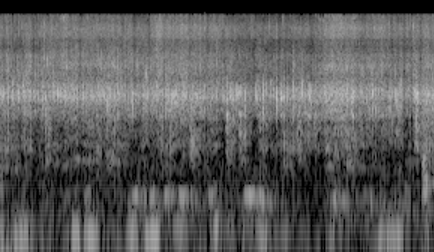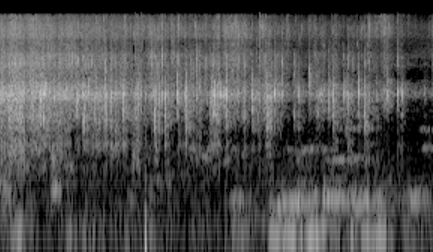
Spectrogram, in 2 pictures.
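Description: Dried red chillies and fenugreek seeds sizzling in hot coconut oil in a metal kadai, a steady frying hiss that dies down over the last couple of seconds.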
